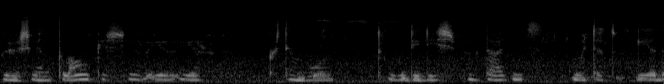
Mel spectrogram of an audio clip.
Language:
Lithuanian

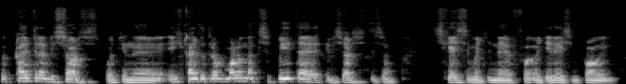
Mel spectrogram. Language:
Greek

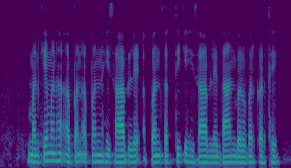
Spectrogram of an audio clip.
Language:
Chhattisgarhi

